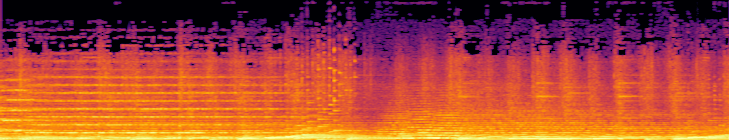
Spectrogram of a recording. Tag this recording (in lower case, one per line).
new-age music
music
